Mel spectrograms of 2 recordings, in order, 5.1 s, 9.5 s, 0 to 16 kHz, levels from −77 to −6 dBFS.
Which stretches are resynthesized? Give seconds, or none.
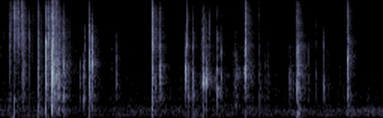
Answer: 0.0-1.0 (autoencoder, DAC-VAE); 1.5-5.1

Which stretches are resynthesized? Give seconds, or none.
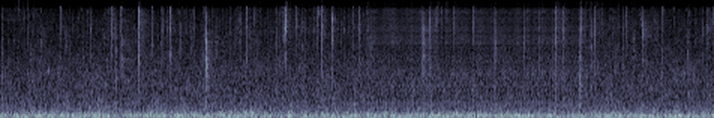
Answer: 4.9-7.8 (autoencoder, DAC-VAE)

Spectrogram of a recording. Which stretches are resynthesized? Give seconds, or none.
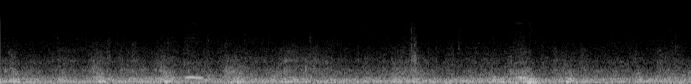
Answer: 2.9-3.6 (autoencoder, DAC-VAE)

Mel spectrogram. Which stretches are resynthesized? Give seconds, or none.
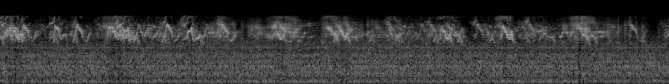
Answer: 2.1-3.9 (autoencoder, DAC-VAE); 5.5-6.3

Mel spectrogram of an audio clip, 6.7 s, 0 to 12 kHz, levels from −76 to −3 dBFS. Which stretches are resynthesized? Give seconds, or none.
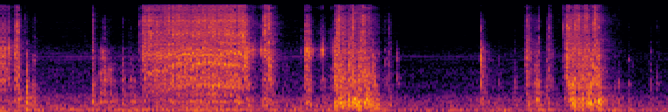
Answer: none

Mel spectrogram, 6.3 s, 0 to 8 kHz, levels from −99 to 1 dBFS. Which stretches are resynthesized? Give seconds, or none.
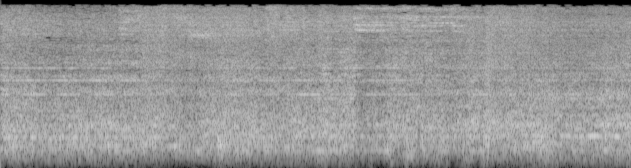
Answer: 1.4-2.5 (autoencoder, DAC-VAE); 4.9-6.3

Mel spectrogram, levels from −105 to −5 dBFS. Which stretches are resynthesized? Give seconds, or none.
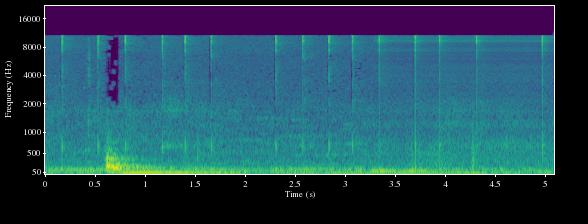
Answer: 3.3-5.1 (autoencoder, DAC-VAE)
